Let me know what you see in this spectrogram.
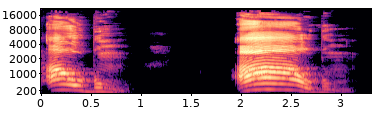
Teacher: penúltima sílaba é a tônica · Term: paroxítona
